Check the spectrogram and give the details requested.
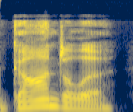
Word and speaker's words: gondola: A flat car, by the way, is known amongst the fraternity as a gondola, with the second syllable emphasized and pronounced long.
